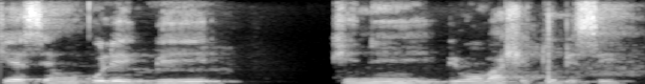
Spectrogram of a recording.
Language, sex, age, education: Yoruba, male, 15-29, tertiary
